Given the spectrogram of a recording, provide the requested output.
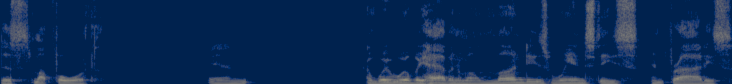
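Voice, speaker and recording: The man's voice is somewhat breathy and sits at a medium pitch. He goes at a fairly slow pace, with long, frequent pauses. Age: 60s. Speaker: spiritual podcast host. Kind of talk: spiritual teaching monologue. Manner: halting; talkative.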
